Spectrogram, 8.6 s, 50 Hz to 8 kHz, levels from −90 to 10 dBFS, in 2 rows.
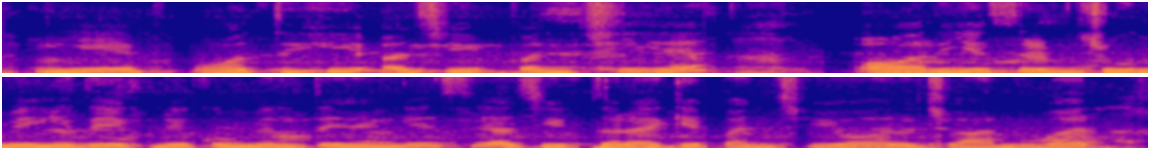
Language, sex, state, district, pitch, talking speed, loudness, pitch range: Hindi, female, West Bengal, Kolkata, 270 Hz, 165 wpm, -16 LUFS, 260-285 Hz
